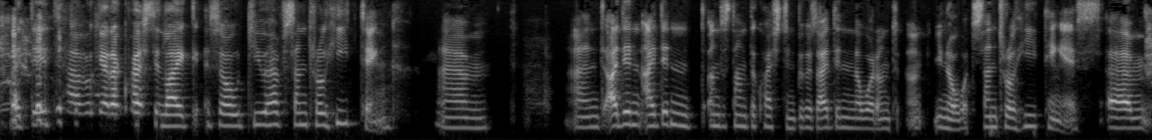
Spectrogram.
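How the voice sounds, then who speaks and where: A middle-aged woman from Iceland shares personal experiences in a relaxed interview. Her tone is dark and mellow, without sharp edges. She speaks conversationally, reflecting as she goes and hesitating over her phrasing. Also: medium pitch. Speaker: interview guest.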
